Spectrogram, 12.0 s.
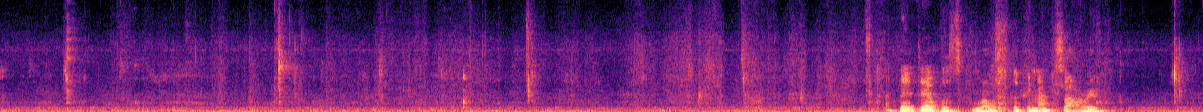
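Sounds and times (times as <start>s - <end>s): chewing and mouth sounds: 0.0s - 6.6s, 11.2s - 12.0s
paper towel handling: 6.2s - 10.8s.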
